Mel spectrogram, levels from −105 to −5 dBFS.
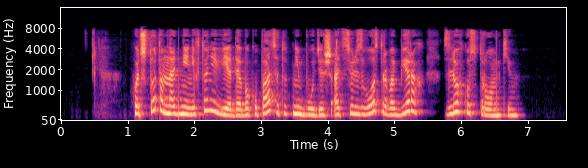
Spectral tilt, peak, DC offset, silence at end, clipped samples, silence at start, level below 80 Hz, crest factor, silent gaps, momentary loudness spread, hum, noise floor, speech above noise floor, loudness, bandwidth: -4 dB/octave; -2 dBFS; under 0.1%; 0.7 s; under 0.1%; 1.1 s; -58 dBFS; 18 dB; none; 10 LU; none; -87 dBFS; 70 dB; -17 LUFS; 8 kHz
